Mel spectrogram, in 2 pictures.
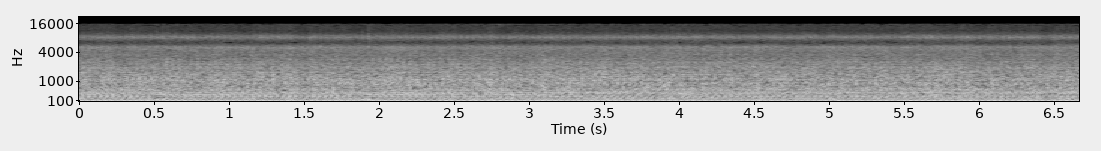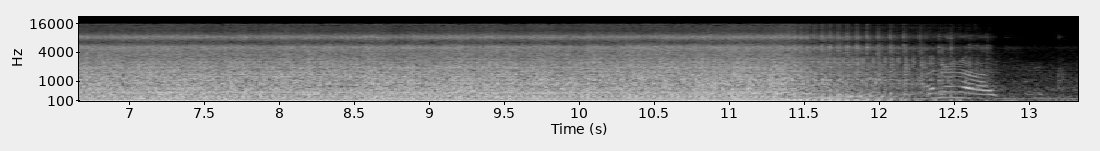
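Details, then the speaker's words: Briggs & Stratton Quantum engine running steadily: pressing its built-in primer (air filter base) makes it sag and bog as extra fuel floods in, showing the primer is now feeding fuel. Warm engine, before the cold-start retest. "Sounds like it's working."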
